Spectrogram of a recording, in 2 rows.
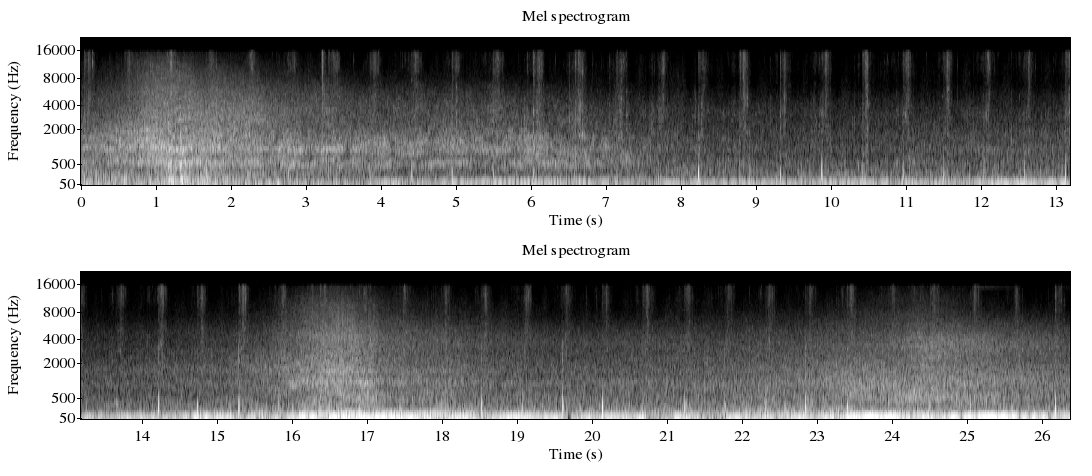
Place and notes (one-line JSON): {"title": "Olsztyn, Polska - Zatorze - sound walk", "date": "2013-02-01 22:17:00", "description": "Sound walk. Winter. Snow is already melted. Microphones hidden in clothing.", "latitude": "53.79", "longitude": "20.49", "altitude": "136", "timezone": "Europe/Warsaw"}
